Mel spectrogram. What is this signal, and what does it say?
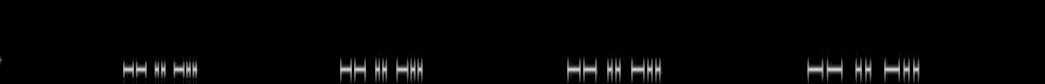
Morse code, heard as a keyed tone, about 33 wpm, 700 Hz. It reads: MID MID MID MID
